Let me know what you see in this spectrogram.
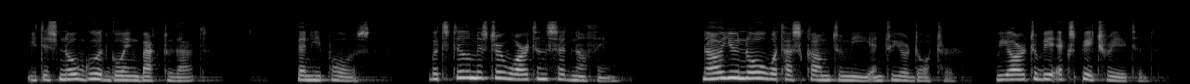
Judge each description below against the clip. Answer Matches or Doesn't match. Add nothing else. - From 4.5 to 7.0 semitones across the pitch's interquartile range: Matches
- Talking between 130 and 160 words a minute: Doesn't match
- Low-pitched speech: Doesn't match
